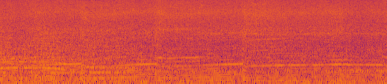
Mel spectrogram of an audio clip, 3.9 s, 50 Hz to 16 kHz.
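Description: F1 race car engines in F1 2020, a continuous whining, revving drone as cars pass, pitch rising and dipping with shifts, steady and fairly faint with no talk.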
